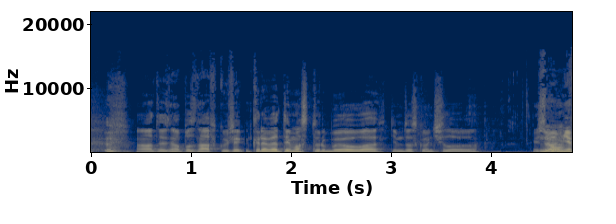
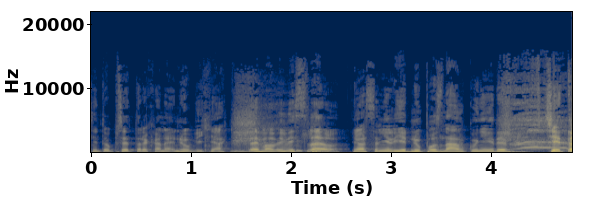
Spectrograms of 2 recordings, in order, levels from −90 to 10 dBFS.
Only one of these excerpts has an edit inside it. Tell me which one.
second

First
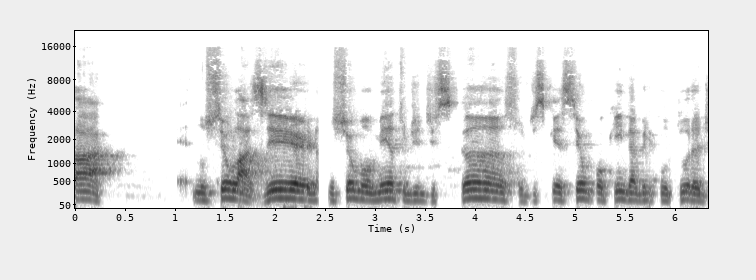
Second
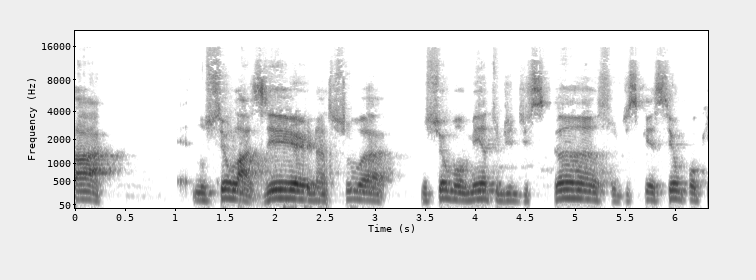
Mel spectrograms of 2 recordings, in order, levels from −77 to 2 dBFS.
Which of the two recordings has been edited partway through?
first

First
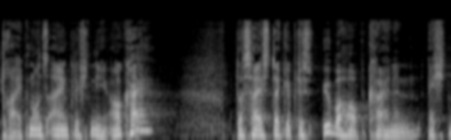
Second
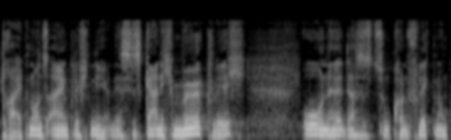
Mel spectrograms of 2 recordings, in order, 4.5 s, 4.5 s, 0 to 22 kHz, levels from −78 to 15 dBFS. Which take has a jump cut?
second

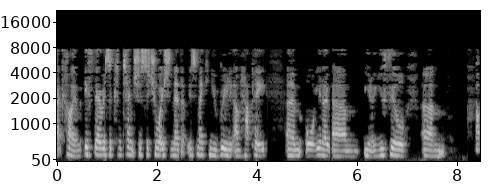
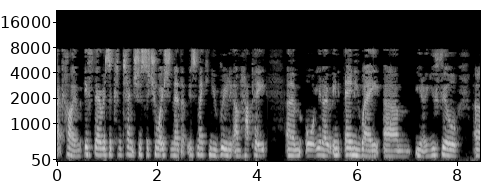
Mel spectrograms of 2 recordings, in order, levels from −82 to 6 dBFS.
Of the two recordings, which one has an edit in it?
first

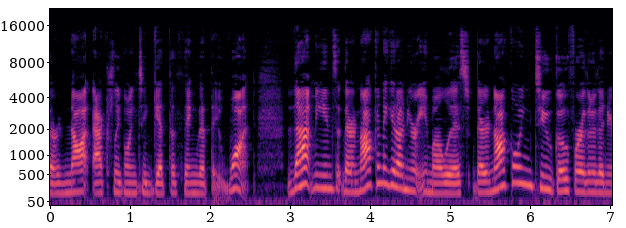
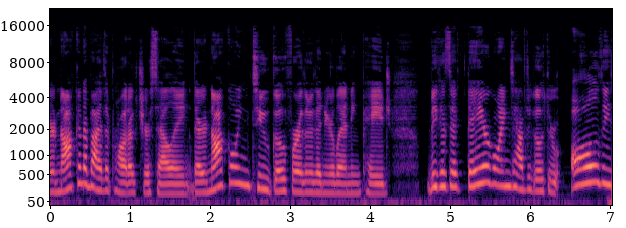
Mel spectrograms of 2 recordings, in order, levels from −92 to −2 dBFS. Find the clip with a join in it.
first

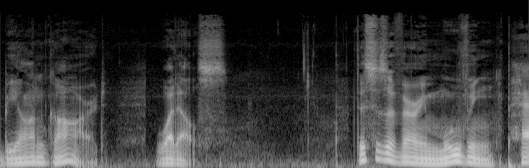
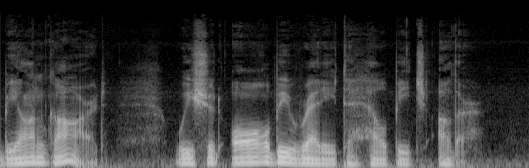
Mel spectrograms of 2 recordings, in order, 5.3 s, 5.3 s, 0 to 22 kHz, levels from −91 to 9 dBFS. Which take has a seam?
first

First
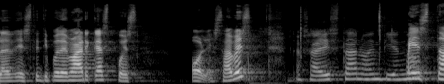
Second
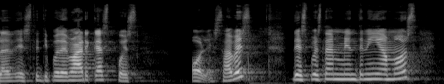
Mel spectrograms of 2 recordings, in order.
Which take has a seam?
first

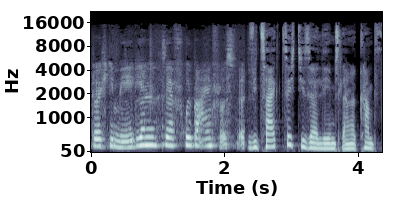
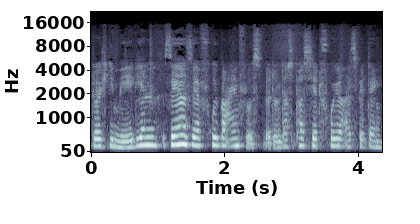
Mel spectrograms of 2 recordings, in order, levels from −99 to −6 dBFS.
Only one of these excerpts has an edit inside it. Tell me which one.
first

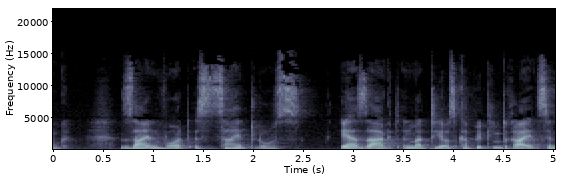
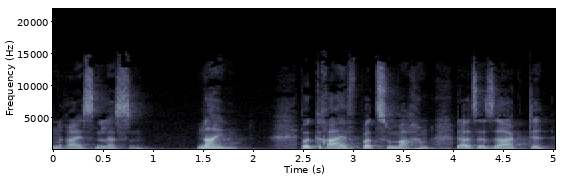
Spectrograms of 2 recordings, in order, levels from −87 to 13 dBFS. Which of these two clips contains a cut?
second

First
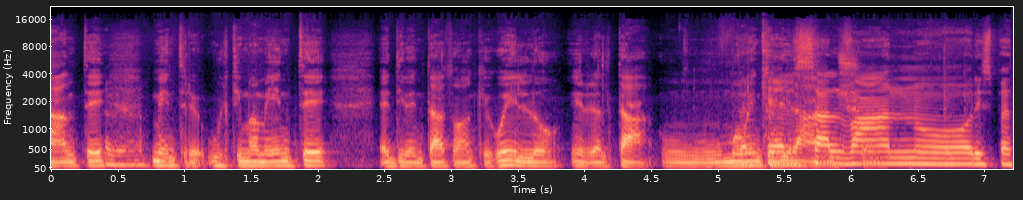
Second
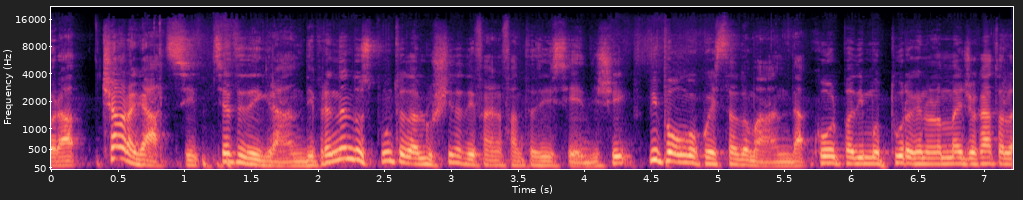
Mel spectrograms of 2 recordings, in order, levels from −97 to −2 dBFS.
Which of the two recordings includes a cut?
second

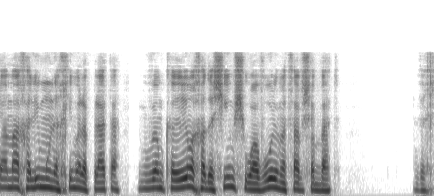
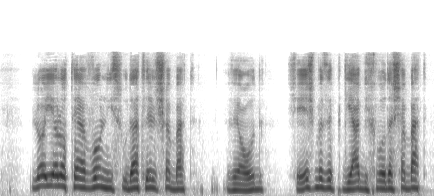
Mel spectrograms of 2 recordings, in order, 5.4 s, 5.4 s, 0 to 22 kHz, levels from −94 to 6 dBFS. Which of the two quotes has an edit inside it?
first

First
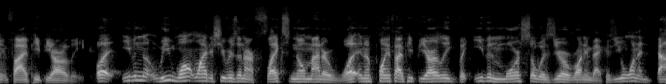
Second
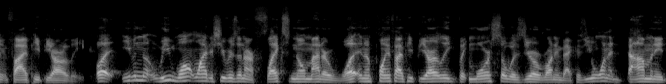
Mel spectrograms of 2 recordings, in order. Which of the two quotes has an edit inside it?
second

